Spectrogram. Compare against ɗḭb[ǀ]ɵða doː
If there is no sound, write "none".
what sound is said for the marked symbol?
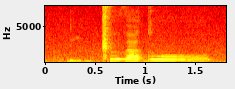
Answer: ǁ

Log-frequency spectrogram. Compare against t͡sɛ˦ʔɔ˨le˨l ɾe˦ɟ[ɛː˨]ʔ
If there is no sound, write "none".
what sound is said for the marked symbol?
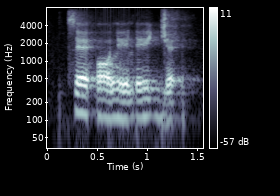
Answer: ɛ˨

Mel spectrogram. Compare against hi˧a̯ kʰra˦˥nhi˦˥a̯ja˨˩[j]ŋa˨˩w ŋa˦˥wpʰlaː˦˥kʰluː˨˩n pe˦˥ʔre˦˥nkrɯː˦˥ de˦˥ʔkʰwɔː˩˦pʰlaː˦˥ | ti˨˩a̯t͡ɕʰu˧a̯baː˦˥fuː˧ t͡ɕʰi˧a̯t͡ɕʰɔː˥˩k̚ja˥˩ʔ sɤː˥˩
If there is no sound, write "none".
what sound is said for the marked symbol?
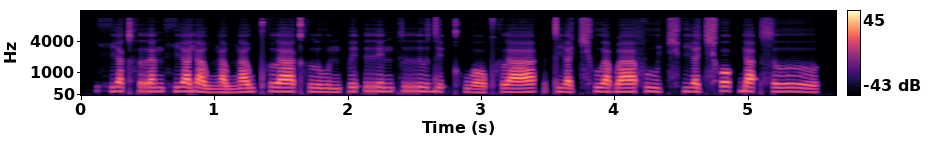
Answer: w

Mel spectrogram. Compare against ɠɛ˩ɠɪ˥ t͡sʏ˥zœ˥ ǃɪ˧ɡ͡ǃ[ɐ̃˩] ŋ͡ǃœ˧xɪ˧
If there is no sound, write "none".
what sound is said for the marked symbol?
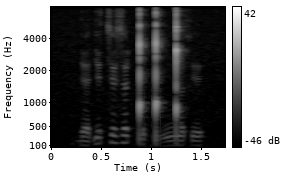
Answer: ɐ˩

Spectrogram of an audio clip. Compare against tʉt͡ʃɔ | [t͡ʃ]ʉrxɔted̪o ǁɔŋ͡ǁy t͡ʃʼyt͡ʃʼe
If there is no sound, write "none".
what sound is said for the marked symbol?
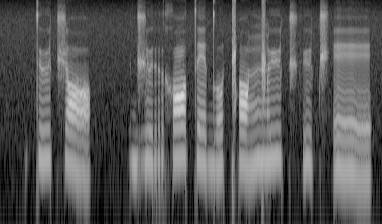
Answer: d͡ʒ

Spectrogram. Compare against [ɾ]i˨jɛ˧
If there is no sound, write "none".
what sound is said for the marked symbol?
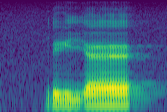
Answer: ɾ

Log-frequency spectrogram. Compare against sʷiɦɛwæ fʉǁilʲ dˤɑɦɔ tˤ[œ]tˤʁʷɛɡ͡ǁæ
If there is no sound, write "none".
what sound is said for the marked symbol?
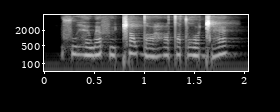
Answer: œ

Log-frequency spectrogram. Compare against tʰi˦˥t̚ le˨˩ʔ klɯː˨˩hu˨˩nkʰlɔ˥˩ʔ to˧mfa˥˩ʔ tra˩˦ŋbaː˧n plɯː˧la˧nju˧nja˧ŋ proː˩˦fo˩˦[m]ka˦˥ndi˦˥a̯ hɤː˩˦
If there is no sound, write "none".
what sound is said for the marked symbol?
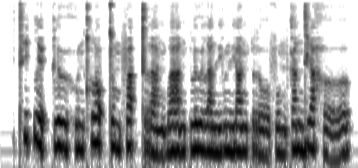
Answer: m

